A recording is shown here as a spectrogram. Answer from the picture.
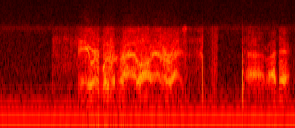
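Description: A brief, unintelligible voice transmission over an old air-to-ground radio link, thin and cut off in the highs, over a steady low hum. Sharp clicks come as the transmission keys on and off.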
